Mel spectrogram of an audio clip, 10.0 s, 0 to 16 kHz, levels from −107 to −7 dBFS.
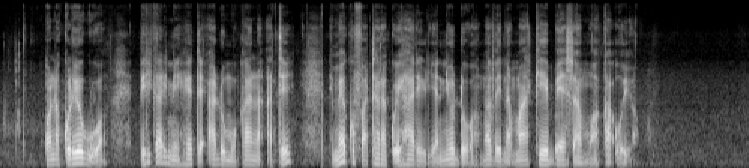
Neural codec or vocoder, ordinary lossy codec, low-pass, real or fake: vocoder, 44.1 kHz, 128 mel bands, Pupu-Vocoder; none; 14.4 kHz; fake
